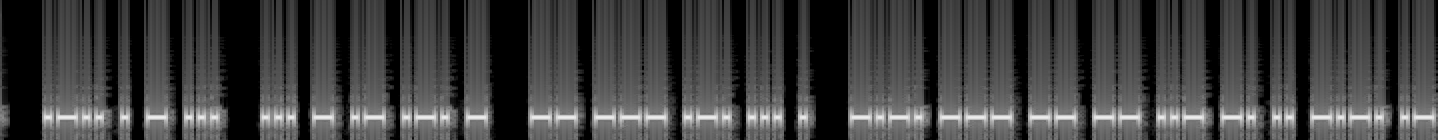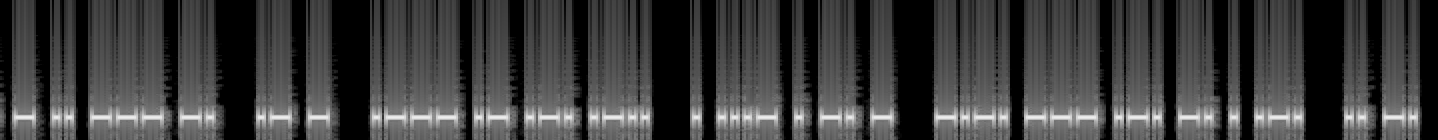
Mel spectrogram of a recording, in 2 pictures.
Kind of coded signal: Morse code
